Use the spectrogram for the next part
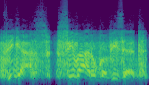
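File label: Hungarian damaged water mood low, speech; War Thunder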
